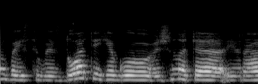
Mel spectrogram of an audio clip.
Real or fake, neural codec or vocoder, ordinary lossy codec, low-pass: real; none; MP3, 64 kbps; 7.2 kHz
